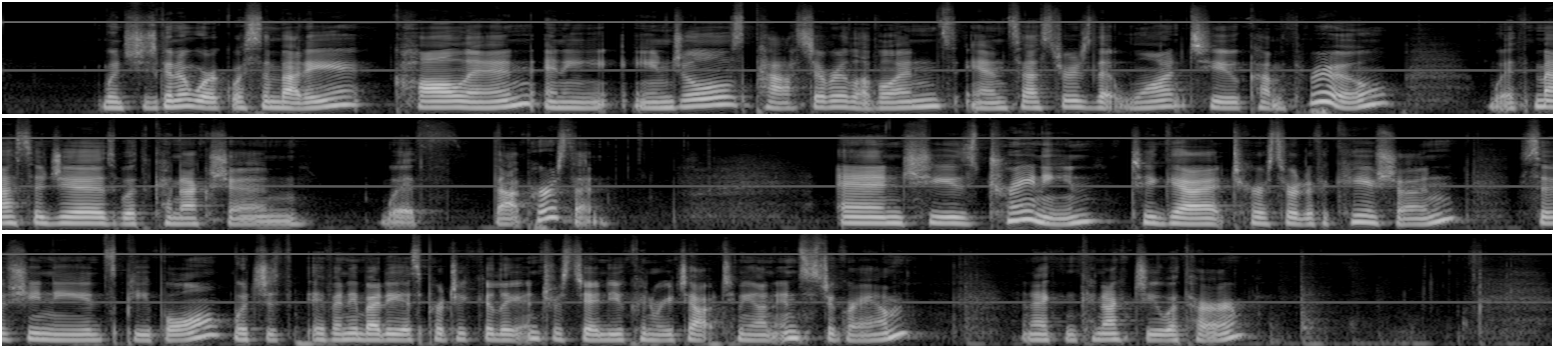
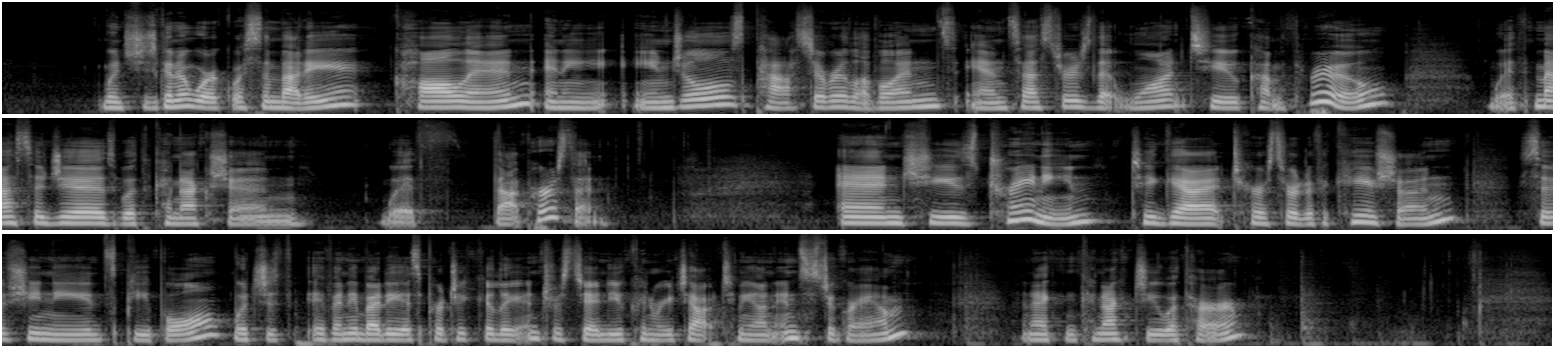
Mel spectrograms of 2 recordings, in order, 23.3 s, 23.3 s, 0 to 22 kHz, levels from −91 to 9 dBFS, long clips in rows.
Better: second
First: high-pitched whine; noticeable; throughout; 11.5 kHz, 20 dB below the speech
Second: none

